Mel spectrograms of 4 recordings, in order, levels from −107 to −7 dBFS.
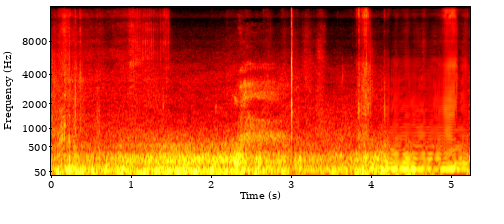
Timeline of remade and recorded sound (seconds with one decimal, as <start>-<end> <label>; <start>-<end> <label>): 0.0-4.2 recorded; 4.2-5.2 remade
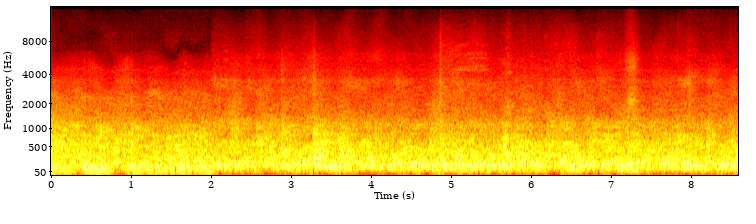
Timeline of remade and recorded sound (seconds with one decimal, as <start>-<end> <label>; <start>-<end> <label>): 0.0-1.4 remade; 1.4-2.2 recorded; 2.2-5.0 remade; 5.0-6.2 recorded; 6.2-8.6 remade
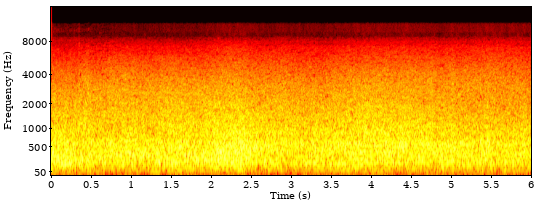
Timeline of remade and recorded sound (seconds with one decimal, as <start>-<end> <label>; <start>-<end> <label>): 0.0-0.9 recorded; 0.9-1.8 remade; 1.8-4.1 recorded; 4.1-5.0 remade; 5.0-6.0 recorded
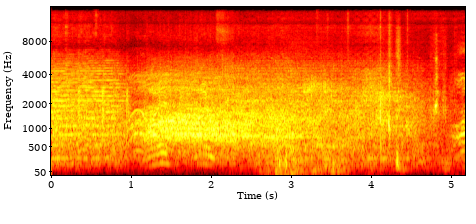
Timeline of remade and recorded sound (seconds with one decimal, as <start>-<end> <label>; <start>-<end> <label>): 0.0-2.3 recorded; 2.3-5.2 remade

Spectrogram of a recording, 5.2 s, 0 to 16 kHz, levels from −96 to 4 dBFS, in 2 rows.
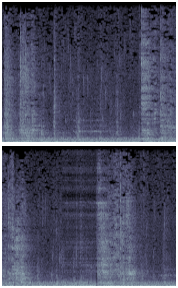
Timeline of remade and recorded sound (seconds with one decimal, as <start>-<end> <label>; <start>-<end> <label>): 0.0-3.5 recorded; 3.5-4.2 remade; 4.2-5.2 recorded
